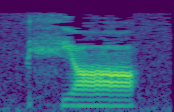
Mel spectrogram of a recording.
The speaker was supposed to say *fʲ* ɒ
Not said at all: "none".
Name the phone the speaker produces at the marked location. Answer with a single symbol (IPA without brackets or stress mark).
fʲ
